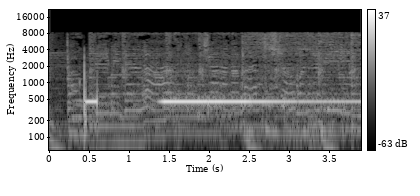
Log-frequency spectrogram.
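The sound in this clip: Telephone tone after a caller's line was cut off: a short beep, then a long, steady, unchanging tone that holds to the end over faint background noise.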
